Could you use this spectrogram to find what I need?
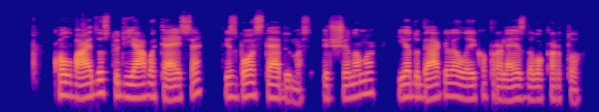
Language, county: Lithuanian, Vilnius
